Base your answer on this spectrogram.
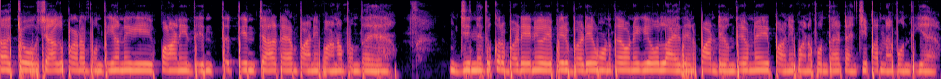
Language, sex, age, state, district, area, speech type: Dogri, female, 30-45, Jammu and Kashmir, Kathua, rural, spontaneous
